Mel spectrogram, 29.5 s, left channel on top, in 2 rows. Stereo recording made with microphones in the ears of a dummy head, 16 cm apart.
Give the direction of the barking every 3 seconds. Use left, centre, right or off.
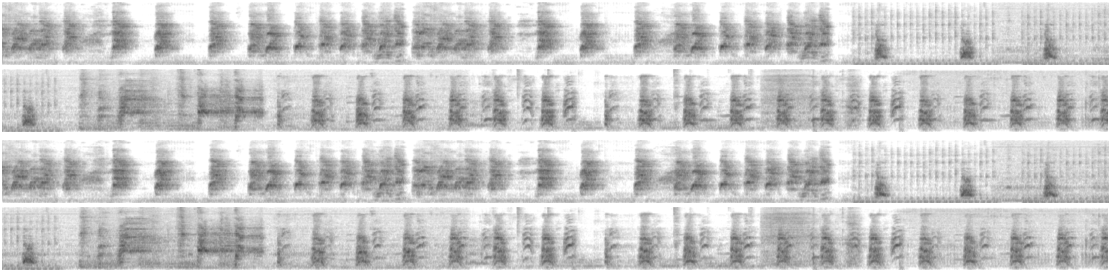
left, left, left, left, left, centre, left, left, left, left.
